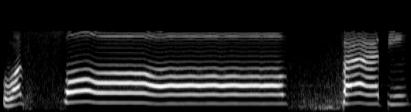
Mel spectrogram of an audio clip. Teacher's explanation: صاد کو سیٹی کی آواز میں پڑھیں گے اور پر پڑھیں گے، موٹا پڑھیں گے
